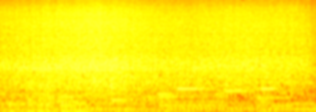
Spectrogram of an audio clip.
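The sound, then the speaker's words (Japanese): A steady, dense rushing hiss of a large amount of azuki beans poured into a bowl, rolling and sliding to imitate the sea, sounding like surf washing on a shore; continuous and fairly loud throughout, with no voices. “今も大量の小豆は器にぶちまけて、ちょっと海がなくなってきました。”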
